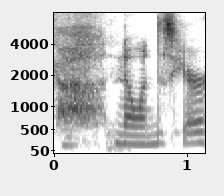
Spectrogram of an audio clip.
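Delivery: sighing with relief. Playing a character who checks a room: relieved sigh. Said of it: "I'm breathing a sigh of relief".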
